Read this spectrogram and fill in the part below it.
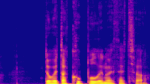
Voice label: "cwbl", welsh

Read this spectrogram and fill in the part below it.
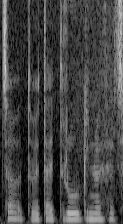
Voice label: "drwg", Welsh

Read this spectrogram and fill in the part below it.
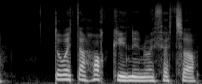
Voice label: "hogyn", Welsh

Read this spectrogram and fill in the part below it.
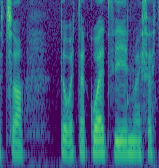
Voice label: "gweddu", Welsh

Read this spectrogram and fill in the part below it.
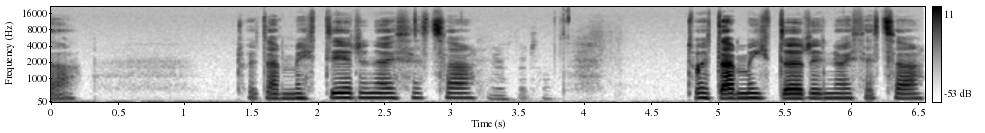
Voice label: "meidr", Welsh

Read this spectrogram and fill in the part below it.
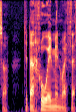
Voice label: "rhwym", Welsh

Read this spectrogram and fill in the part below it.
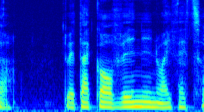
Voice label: "gofyn", Welsh

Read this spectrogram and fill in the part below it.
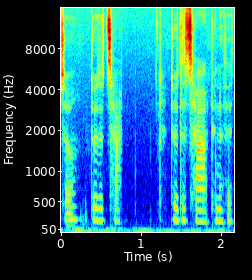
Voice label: "taap", Welsh

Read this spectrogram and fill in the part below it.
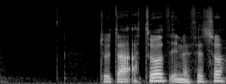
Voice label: "adrodd", Welsh

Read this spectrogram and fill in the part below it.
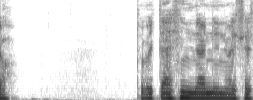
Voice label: "hunan", Welsh

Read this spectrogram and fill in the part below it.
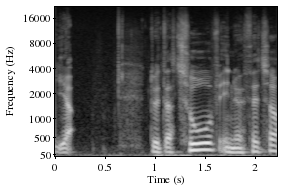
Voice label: "twf", Welsh

